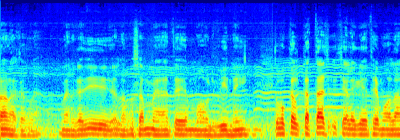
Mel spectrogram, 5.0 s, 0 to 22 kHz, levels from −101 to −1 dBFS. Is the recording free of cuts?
no; 1 cut; at 3.2 s

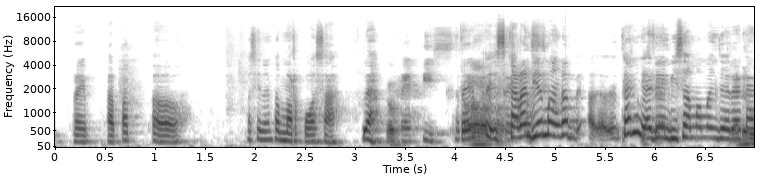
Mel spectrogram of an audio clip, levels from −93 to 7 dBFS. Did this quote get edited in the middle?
no; 0 cuts

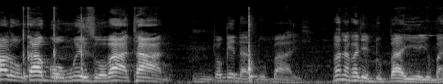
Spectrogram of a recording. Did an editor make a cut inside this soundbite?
yes; 1 cut; at 3.3 s

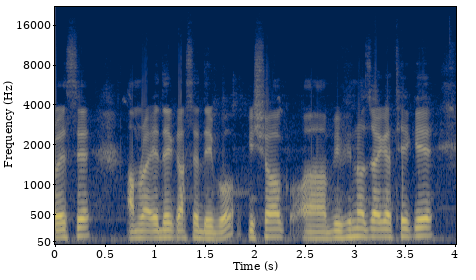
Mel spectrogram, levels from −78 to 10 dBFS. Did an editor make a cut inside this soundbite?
yes; 1 cut; at 1.9 s

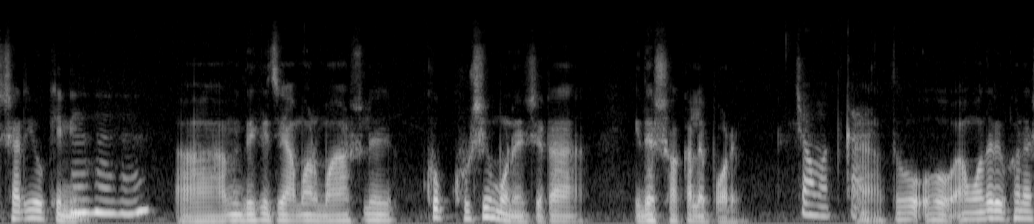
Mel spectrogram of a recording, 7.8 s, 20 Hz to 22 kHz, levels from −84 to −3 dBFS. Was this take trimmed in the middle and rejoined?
no; 0 cuts

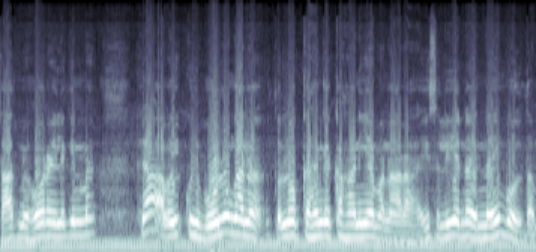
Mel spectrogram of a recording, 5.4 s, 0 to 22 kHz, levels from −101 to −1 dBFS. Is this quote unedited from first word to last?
yes; 0 cuts

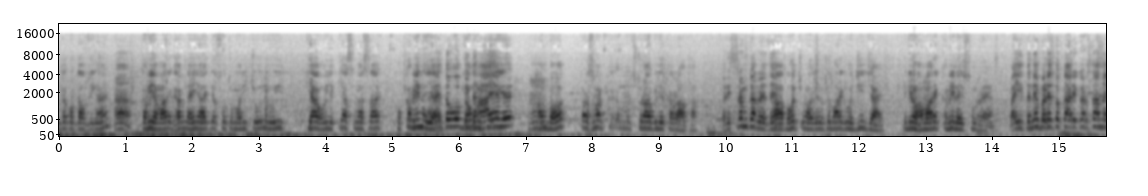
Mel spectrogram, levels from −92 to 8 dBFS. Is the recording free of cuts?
yes; 0 cuts

